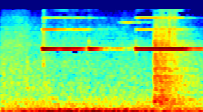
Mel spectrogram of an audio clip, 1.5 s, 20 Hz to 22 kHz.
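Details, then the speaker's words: Honda Vario 150 keyless scooter, ignition switched on with the 25A main fuse deliberately pulled. One steady high beep sounds for over a second, but all other electrics stay dead, reproducing the owner's fault. "Nah ini akan saya tunjukkan kalau sekring ini kita cabut ya, yang 25 ampere. Nah seperti ini kita cabut. Nah kita kunci kontak on."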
